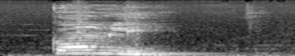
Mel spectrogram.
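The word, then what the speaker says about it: comely: आगे देखिए, कोमली। अब इसका मतलब क्या होगा, प्रोनाउंसिएशन कई लोग इसकी अलग अलग कर देते हैं, कई लोग एल साइलेंट कर देते हैं, कोई बात नहीं।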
